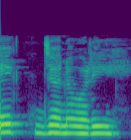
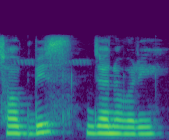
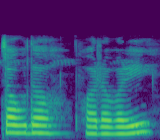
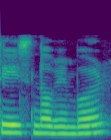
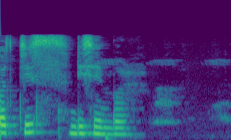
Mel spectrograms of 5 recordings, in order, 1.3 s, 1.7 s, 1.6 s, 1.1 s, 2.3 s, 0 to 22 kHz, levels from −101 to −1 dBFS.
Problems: none marked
